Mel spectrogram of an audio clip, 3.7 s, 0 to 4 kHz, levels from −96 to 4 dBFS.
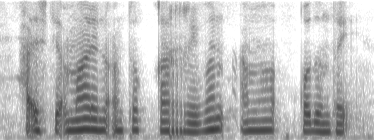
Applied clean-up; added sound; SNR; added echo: none; none; none; none.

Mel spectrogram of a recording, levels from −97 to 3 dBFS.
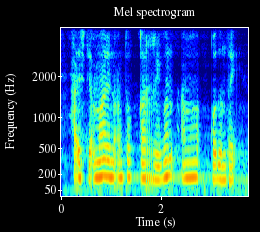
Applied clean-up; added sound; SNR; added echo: none; none; none; reverberation time 1.4 s.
